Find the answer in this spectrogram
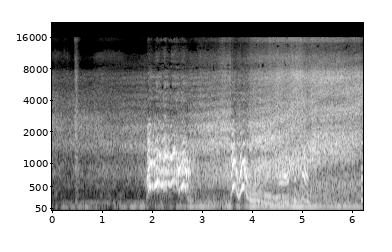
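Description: A dog barking behind a garden fence: a loud burst of barks about two seconds in, more barks about a second and a half later, then a falling whine.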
